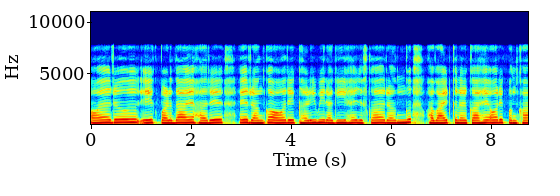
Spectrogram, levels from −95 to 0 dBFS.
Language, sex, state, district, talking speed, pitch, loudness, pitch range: Hindi, female, Chhattisgarh, Sukma, 155 wpm, 250 Hz, -10 LUFS, 240-260 Hz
